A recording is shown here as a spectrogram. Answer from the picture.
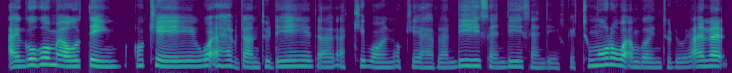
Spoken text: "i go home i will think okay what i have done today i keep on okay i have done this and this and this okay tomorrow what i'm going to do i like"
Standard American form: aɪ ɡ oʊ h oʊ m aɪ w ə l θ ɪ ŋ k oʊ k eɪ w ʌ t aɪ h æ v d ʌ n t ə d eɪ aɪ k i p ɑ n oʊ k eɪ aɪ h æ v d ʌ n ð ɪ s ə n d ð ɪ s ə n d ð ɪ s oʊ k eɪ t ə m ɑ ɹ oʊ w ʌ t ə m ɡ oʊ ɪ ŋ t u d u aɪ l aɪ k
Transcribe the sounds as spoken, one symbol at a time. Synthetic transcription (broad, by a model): aɪ ɡ oʊ h oʊ m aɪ w ə l t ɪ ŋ oʊ k eɪ w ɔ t aɪ h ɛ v d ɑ n t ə d eɪ aɪ k i p ɑ n oʊ k eɪ aɪ h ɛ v d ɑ n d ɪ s ə n d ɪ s ə n d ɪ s oʊ k eɪ t ə m ɑ ɹ oʊ w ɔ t ə m ɡ oʊ ɪ ŋ t u d u aɪ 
